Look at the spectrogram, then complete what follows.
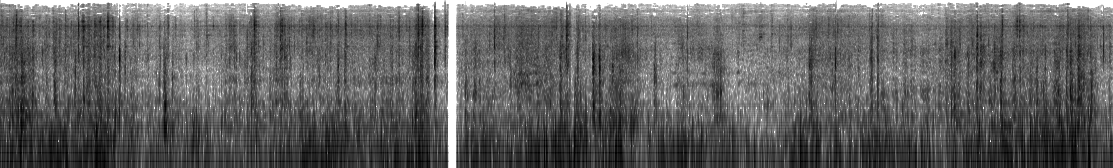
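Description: Empire mountain bike riding fast down a dirt trail: tyres rumbling over the ground with wind on the microphone, and frequent rattling knocks from the bike over roots and bumps. The sound cuts out for an instant about four and a half seconds in.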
